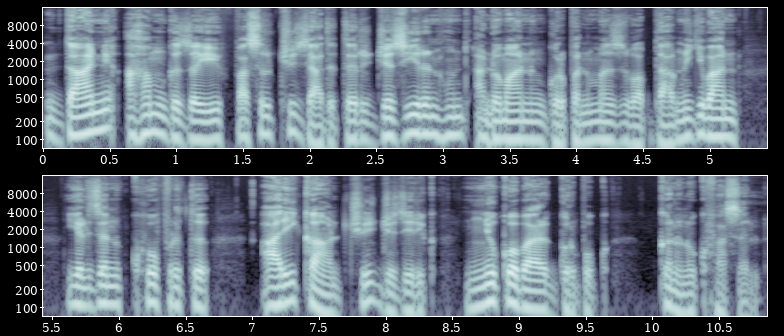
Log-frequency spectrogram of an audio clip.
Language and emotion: Kashmiri, neutral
